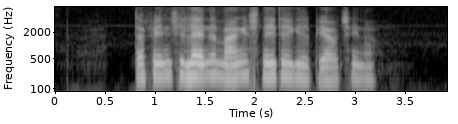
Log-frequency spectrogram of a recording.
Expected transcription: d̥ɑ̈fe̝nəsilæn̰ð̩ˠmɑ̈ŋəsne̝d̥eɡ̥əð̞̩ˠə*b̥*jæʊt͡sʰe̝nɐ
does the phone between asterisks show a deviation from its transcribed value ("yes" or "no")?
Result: no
